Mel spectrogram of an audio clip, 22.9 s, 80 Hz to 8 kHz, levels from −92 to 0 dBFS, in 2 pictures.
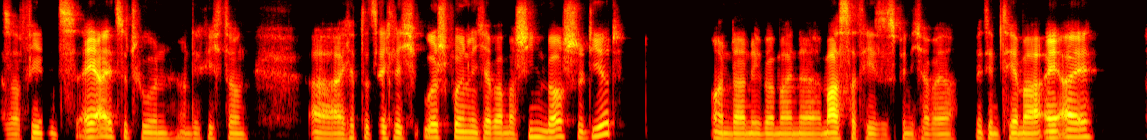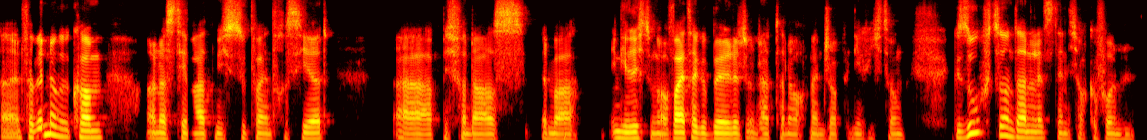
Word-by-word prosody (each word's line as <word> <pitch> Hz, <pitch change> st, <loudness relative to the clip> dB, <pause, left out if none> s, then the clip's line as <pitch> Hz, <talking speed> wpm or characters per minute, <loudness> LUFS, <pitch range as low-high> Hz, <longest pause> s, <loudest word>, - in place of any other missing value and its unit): Also 110 Hz, 0 st, -5 dB
viel 120 Hz, +3 st, -4 dB
mit 110 Hz, -3 st, +2 dB
AI -, -, +7 dB
zu -, -, +1 dB
tun 120 Hz, -2 st, -6 dB
und 115 Hz, -2 st, -13 dB
die -, -, -10 dB
Richtung. 115 Hz, -1 st, -7 dB, 0.6 s
Äh, 115 Hz, -2 st, -1 dB
ich -, -, -8 dB
habe 130 Hz, -, -8 dB
tatsächlich 125 Hz, 0 st, 0 dB
ursprünglich 135 Hz, -3 st, +1 dB
aber 120 Hz, -1 st, -2 dB
Maschinenbau 135 Hz, +6 st, +2 dB
studiert. 165 Hz, -, +2 dB, 0.8 s
Und 115 Hz, -1 st, -4 dB
dann 115 Hz, 0 st, -1 dB
über 110 Hz, 0 st, -4 dB
meine 110 Hz, 0 st, -4 dB
Masterthesis 115 Hz, -3 st, +3 dB
bin 110 Hz, -, -10 dB
ich 110 Hz, +1 st, -4 dB
aber 110 Hz, -1 st, -7 dB, 0.2 s
mit 130 Hz, -, -9 dB
dem 110 Hz, -2 st, -6 dB
Thema 115 Hz, 0 st, +2 dB
AI, 150 Hz, +3 st, +5 dB, 0.5 s
äh, 75 Hz, 0 st, -3 dB
in -, -, -7 dB
Verbindung 170 Hz, +7 st, 0 dB
gekommen 140 Hz, -3 st, +2 dB, 0.4 s
und -, -, -5 dB
das 120 Hz, -2 st, +5 dB
Thema 115 Hz, -2 st, -2 dB
hat 115 Hz, 0 st, -3 dB
mich 110 Hz, -, +5 dB
super 120 Hz, -1 st, +1 dB
interessiert, 120 Hz, +2 st, -1 dB, 0.6 s
äh, -, -, -9 dB
habe 105 Hz, -1 st, -2 dB
mich -, -, 0 dB
von 115 Hz, -2 st, -4 dB
da 110 Hz, -1 st, -1 dB
aus 105 Hz, -, +3 dB
immer 110 Hz, -2 st, -4 dB, 0.3 s
in 135 Hz, -, -6 dB
die 125 Hz, -, 0 dB
Richtung 125 Hz, -2 st, +1 dB
auch 110 Hz, -2 st, -5 dB
weitergebildet 115 Hz, -2 st, +3 dB
und 115 Hz, -3 st, -10 dB
habe 110 Hz, -, -6 dB
dann 110 Hz, -1 st, -8 dB
auch 105 Hz, -, -11 dB
meinen 110 Hz, -2 st, -9 dB
Job 110 Hz, +2 st, -6 dB
in 115 Hz, -, -24 dB
die 110 Hz, -, -10 dB
Richtung 110 Hz, -1 st, -9 dB, 0.5 s
gesucht 230 Hz, -, +1 dB
und 180 Hz, -5 st, 0 dB
dann 135 Hz, -1 st, +3 dB
letztendlich 125 Hz, -3 st, -2 dB
auch -, -, -14 dB
gefunden. 105 Hz, -3 st, -9 dB
115 Hz, 175 wpm, -26 LUFS, 110-130 Hz, 0.8 s, AI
